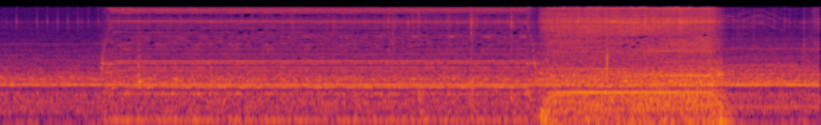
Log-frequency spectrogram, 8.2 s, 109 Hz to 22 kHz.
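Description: Motors of a 3D printer converted to a pick-and-place machine running steadily as the head moves away from the placed chip, starting about a second in. A louder, hissier stretch follows from about five and a half seconds in and lasts under two seconds.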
